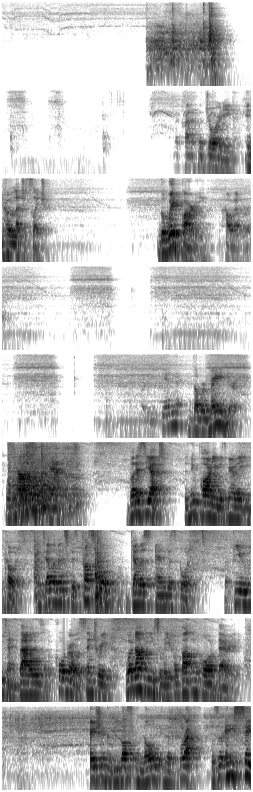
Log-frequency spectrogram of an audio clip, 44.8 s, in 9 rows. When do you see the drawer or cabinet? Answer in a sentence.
The drawer or cabinet can be heard from 2.9 to 4.3 s, from 25.0 to 26.4 s and from 30.5 to 32.3 s.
